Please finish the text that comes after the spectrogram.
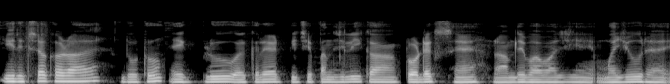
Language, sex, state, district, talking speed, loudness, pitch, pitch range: Bhojpuri, male, Uttar Pradesh, Gorakhpur, 190 wpm, -18 LUFS, 115 Hz, 110-125 Hz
